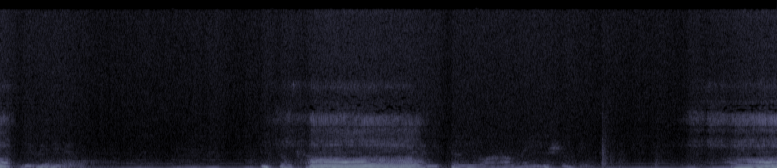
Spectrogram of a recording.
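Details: Dad snoring while asleep: loud, rough, buzzing breathing sounds over a steady low room hum.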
